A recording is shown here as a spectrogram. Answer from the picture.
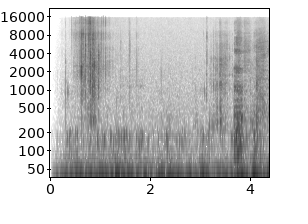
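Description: Close-up eating sounds: chewing and wet mouth sounds from someone eating a peanut butter roll and licking her fingers, with irregular crackles and clicks, over a low steady hum.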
